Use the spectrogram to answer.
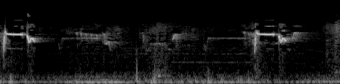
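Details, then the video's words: Fighting-spirited Bar-winged prinia singing agitatedly: two short, piercing bursts of sharp whistle and buzz about two and a half seconds apart, with softer chatter between and a steady low hum underneath. "Prenjak Petarung Gacor Emosian"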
